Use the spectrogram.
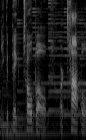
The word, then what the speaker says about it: Toppo: can pick toppo or Tapo how they say it in again that might be a localization there is it toppo or Tapo I'm pretty sure it's toppo I'm just going to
